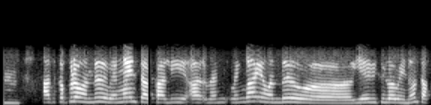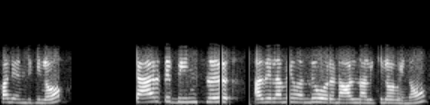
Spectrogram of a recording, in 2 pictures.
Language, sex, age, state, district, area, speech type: Tamil, female, 30-45, Tamil Nadu, Cuddalore, rural, conversation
